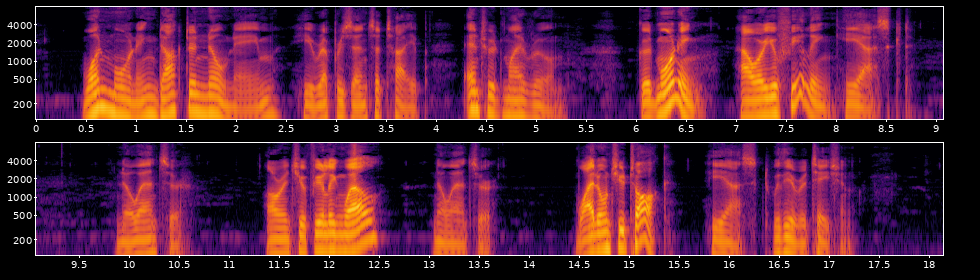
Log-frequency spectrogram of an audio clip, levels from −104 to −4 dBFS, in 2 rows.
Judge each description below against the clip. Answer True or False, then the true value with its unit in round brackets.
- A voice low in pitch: True (105 Hz)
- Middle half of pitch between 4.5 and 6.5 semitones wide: True (5.1 semitones)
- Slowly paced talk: True (120 wpm)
